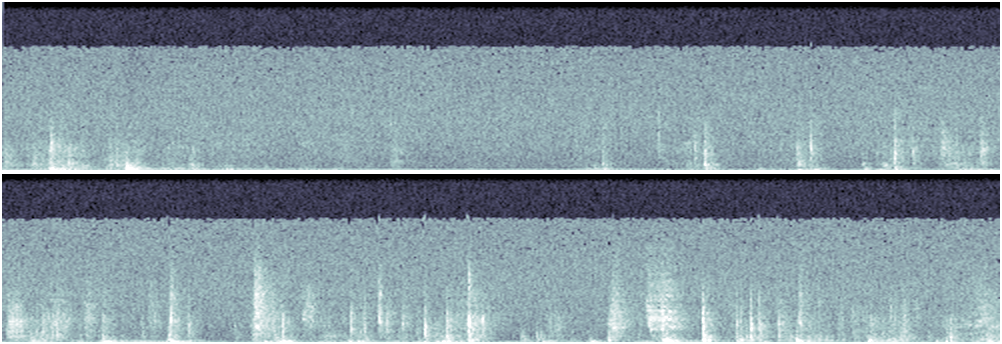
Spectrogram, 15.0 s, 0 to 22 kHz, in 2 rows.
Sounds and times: Footsteps 4.4 - 14.9

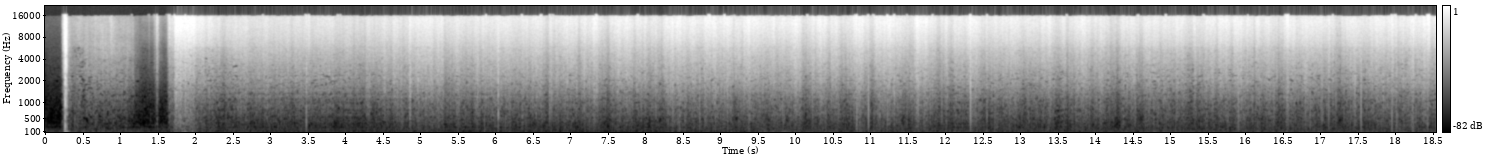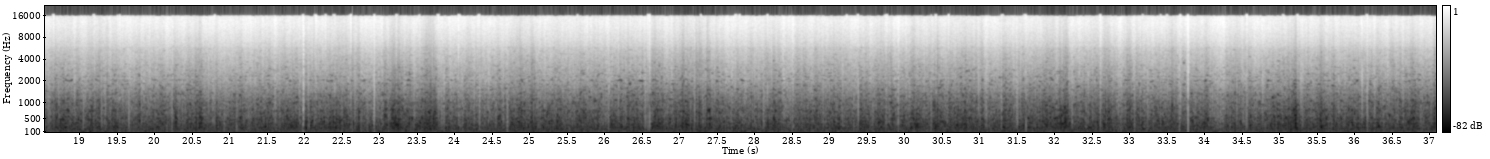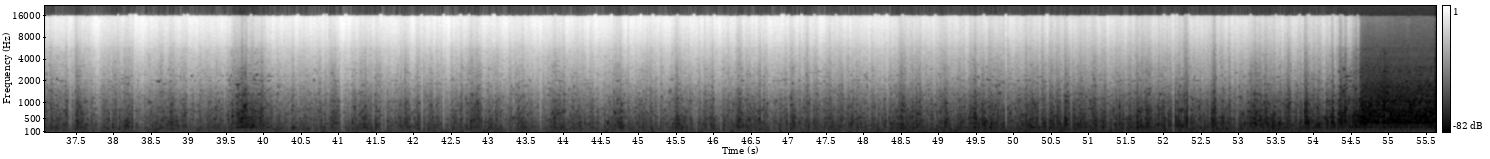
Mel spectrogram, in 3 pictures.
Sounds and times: birthday sparkler 0.0 - 54.7
match being struck 0.2 - 6.2
match being struck 51.2 - 54.6

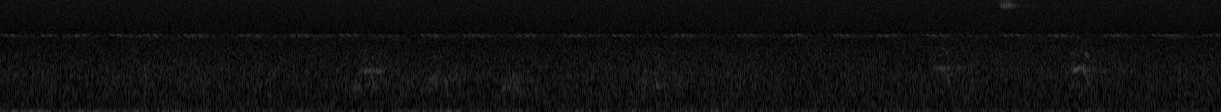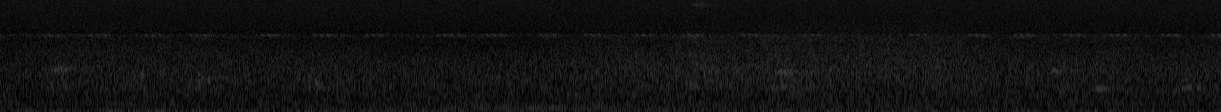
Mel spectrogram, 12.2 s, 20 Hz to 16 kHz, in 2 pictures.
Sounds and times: crickets 0.0 - 12.2
little dog barking 1.8 - 3.4
distant road 4.4 - 12.2
little dog barking 9.6 - 10.2
little dog barking 11.3 - 12.2

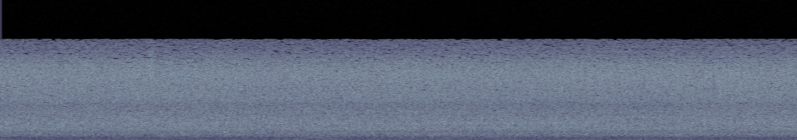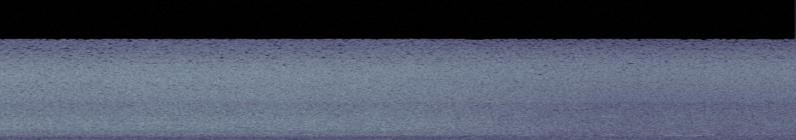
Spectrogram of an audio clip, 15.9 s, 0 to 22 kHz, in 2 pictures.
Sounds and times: water fountain 0.0 - 15.9

